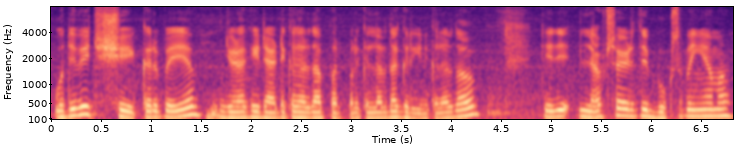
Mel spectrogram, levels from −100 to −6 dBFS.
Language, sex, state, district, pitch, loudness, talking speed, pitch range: Punjabi, male, Punjab, Kapurthala, 150 Hz, -15 LUFS, 210 wpm, 135-170 Hz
